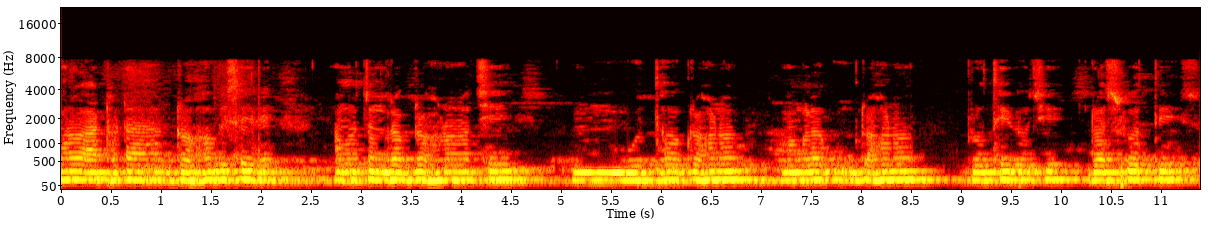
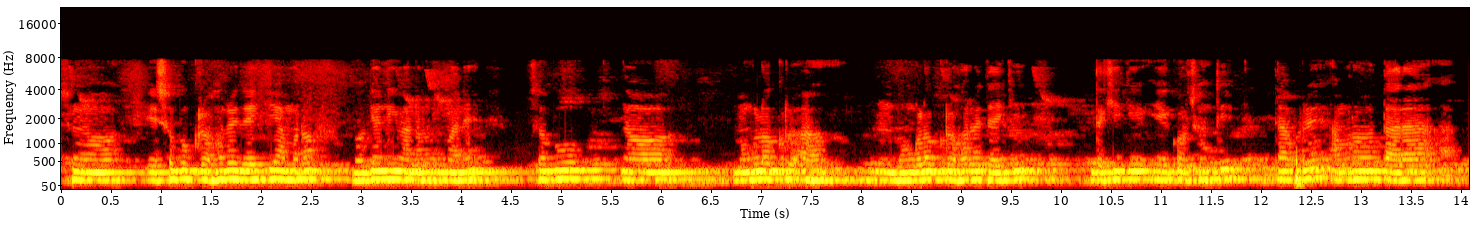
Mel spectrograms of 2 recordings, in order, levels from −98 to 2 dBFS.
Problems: echo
